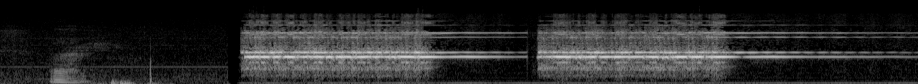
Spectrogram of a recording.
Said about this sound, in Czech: No, podívej se, zvonek.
